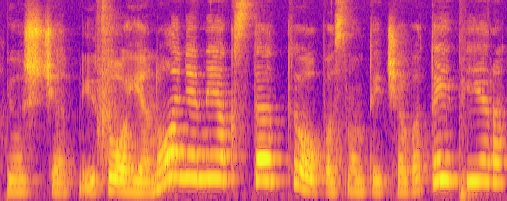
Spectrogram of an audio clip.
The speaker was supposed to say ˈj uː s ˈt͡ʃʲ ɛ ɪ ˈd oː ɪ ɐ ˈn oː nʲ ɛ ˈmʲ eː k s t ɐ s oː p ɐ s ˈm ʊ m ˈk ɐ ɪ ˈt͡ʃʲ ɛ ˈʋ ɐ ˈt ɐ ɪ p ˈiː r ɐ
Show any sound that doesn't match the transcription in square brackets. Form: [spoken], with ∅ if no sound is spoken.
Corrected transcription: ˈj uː s ˈt͡ʃʲ ɛ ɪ [ˈt] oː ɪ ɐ ˈn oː nʲ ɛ ˈmʲ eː k s t ɐ [t] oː p ɐ s ˈm ʊ m [ˈt] ɐ ɪ ˈt͡ʃʲ ɛ ˈʋ ɐ ˈt ɐ ɪ p ˈiː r ɐ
